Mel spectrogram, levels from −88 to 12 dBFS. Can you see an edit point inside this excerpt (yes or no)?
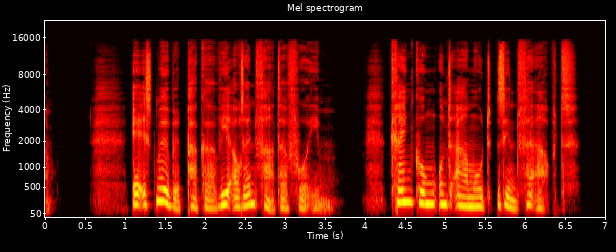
yes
